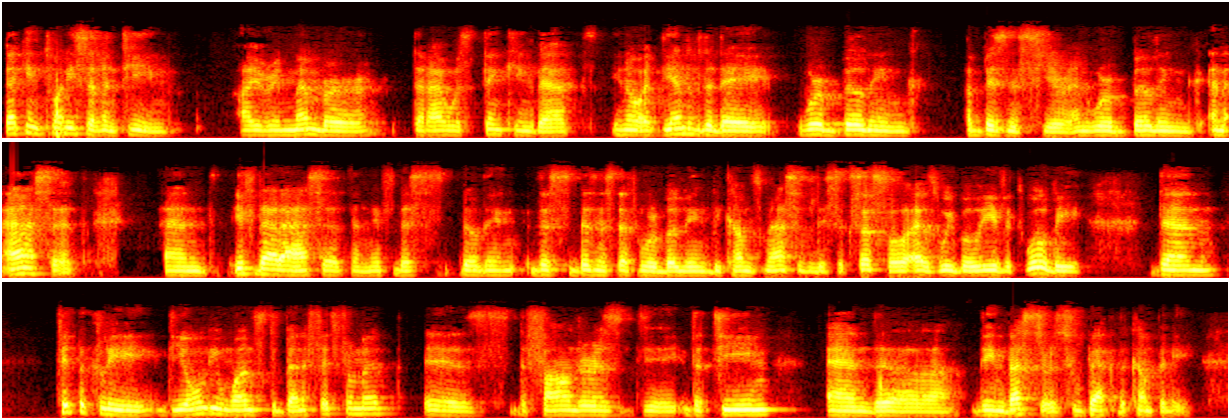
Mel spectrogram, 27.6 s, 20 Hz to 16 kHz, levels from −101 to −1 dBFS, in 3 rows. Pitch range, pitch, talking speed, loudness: 110-130 Hz, 120 Hz, 160 wpm, -17 LUFS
